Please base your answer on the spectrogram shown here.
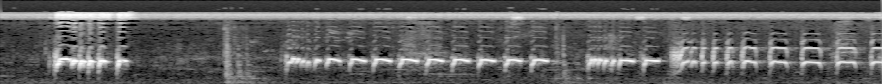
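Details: Local zebra dove calling eagerly as a lure song: a loud rolled coo burst, a short gap, then long runs of quick, regular cooing notes that grow brighter toward the end, with a continuous faint high tone.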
